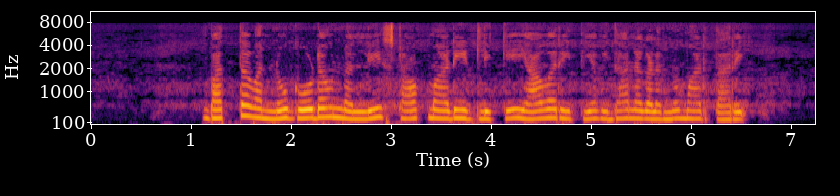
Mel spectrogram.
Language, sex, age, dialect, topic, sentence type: Kannada, female, 36-40, Coastal/Dakshin, agriculture, question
